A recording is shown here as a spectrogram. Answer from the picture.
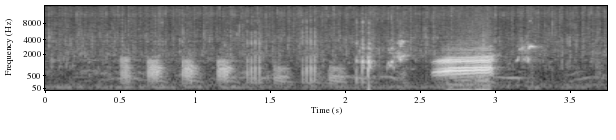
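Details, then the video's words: Nias hill myna giving a run of short, nasal, evenly spaced pulsed notes. A loud, harsh, buzzy squawk with rich overtones and a brief high chirp follow. "TERAPI BURUNG JALAK NIAS"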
